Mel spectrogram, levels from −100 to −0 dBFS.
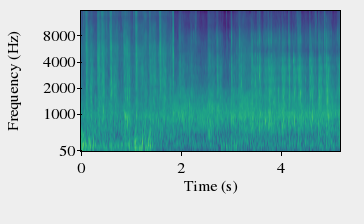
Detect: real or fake fake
